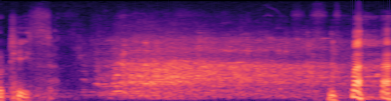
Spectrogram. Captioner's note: audience laughs; laughing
